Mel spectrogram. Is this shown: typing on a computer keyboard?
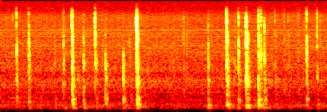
yes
